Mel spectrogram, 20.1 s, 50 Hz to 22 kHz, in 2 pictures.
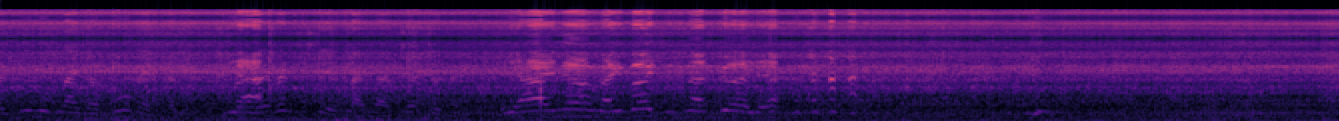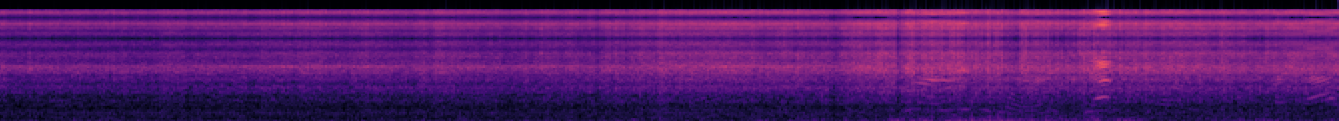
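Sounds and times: road noise: 0.0 - 20.0
wind rush on motorbike: 8.9 - 20.0.

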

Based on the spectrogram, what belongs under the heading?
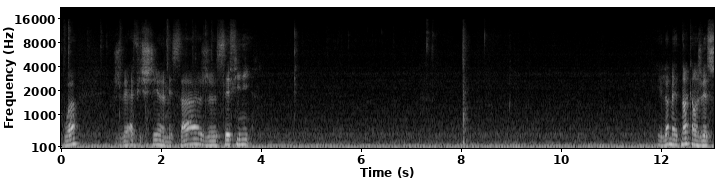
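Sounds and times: steady low hum: 0.0 - 13.0
computer keyboard keystrokes: 7.3 - 8.2.

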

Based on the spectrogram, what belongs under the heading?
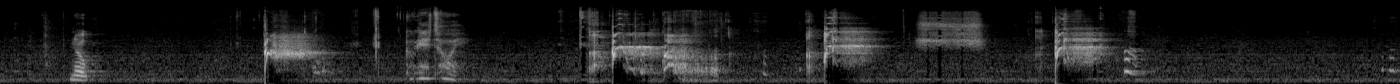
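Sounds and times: puppy barking: 2.6 - 3.4, 5.9 - 7.3, 8.1 - 8.9, 10.4 - 11.5.

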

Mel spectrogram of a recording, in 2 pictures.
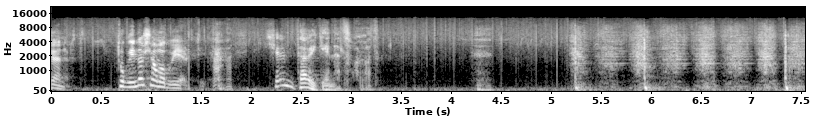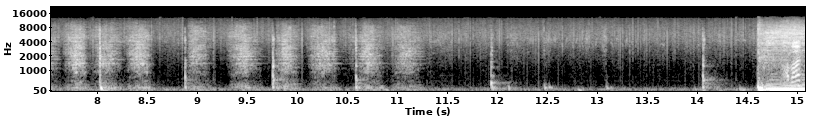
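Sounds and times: saw rasping: 5.2 - 11.4.

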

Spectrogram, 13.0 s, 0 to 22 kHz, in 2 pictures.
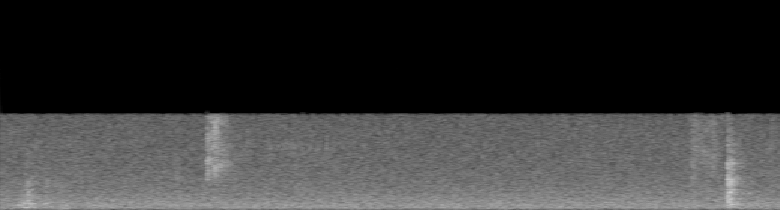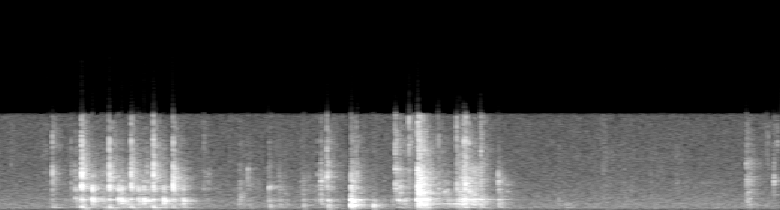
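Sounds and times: small hard objects clicking: 6.9 - 10.8.

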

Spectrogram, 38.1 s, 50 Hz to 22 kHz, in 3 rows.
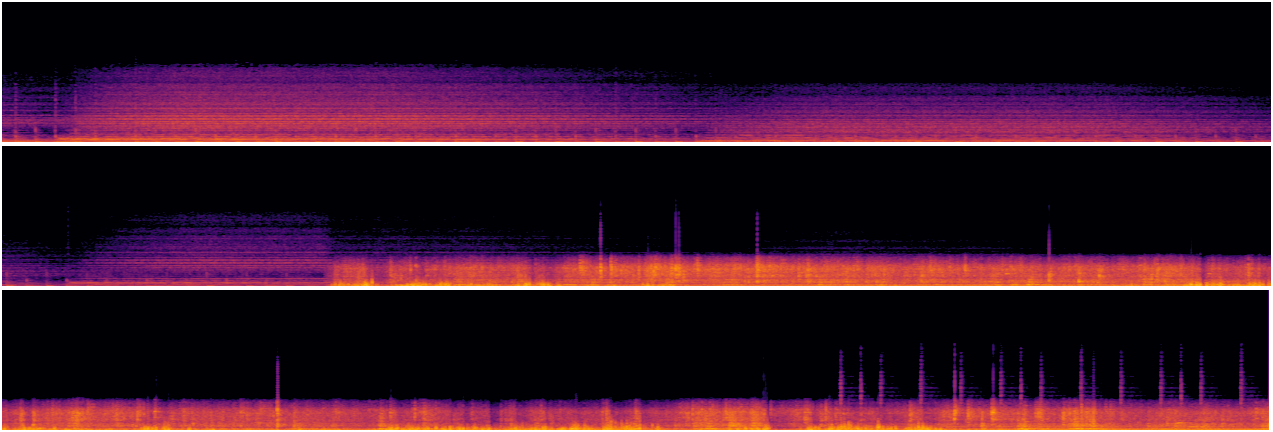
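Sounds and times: excavator diesel engine running: 33.8 - 38.0.

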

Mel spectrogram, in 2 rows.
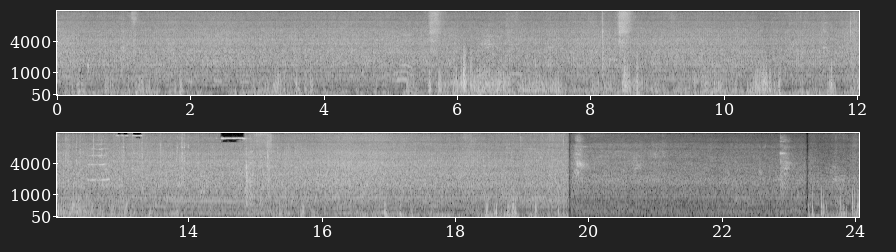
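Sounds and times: truck engine running: 0.0 - 19.8
dumpster wheeled along road: 0.0 - 24.0.

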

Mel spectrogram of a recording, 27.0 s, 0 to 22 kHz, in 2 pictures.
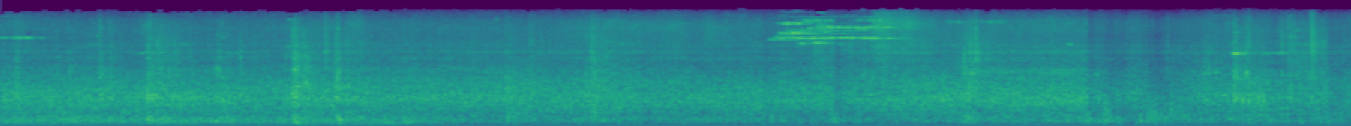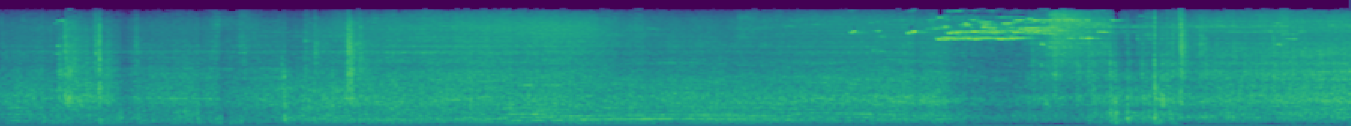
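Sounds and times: garbage truck engine and hydraulics: 0.0 - 27.0
high squeal: 7.7 - 9.2, 21.8 - 25.1, 26.2 - 26.7.

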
